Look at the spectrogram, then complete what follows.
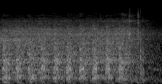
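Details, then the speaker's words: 2006 Nissan Altima 2.5L, engine previously replaced at another shop. The starter spins the engine with a steady churn but it never fires: crank, no start. The crank sensor was suspected, and powers and grounds were checked instead. "we're going to try to turn it on right now and it's going to it's going to crank but not start"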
